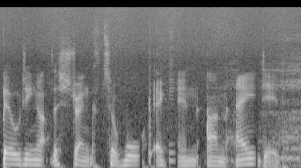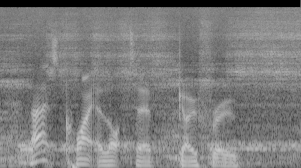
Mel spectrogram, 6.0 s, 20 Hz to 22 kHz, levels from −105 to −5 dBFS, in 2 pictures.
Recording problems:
squashed, flat; somewhat
household noises; very loud; throughout; as loud as the speech
hiss; loud; throughout; 2 dB below the speech
choppy; very; from 1.5 to 2.5 s; 13% of the speech affected

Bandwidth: 18 kHz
